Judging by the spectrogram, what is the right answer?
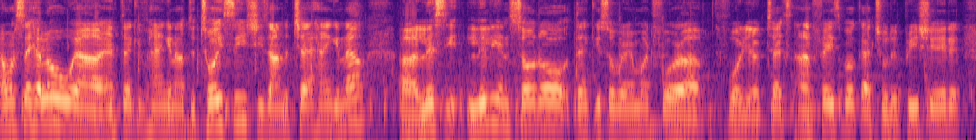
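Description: Animated, energetic tone from a man at a fairly quick pace, with hardly any pauses, ordinary pitch variation and noticeable background noise. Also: fairly high pitch for a man. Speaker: radio DJ. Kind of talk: radio show hosting, upbeat DJ patter with event announcements. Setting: internet radio studio. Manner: animated, energetic, enthusiastic; casual, warm, catchphrase-heavy, bilingual English and Spanish.

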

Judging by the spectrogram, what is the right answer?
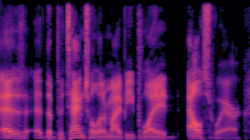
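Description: In a very clean recording with a silent background, a man talks at a fairly quick pace in an ordinary speaking voice. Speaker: podcast host. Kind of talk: interview.

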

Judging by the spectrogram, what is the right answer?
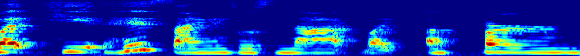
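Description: In an American accent, a woman with an unremarkable speaking voice talks at a medium pitch with ordinary pitch variation. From Detroit and Cincinnati, US Midwest. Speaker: science teacher. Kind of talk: casual chat.

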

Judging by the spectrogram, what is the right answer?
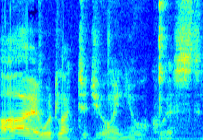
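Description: This is a put-on character voice that sounds croaky. Clear background noise runs underneath it. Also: man, medium pitch for a man.

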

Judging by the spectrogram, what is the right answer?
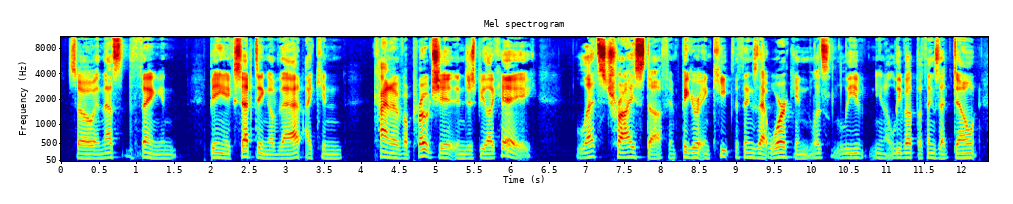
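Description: An ordinary speaking voice from a man, medium in pitch, with fairly even intonation, a moderate pace and a very clean recording against a silent background. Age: 20s. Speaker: podcast host, chronic illness patient. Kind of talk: solo podcast monologue. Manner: casual, many filler words.

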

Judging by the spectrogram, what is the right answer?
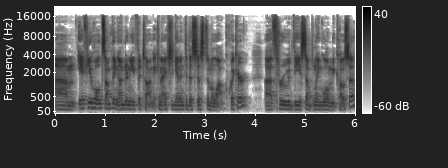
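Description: A man's fairly low voice moves at a very fast pace with ordinary pitch variation. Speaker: physician. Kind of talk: interview. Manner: assertive, explanatory.

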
